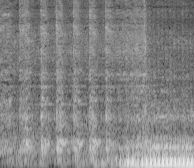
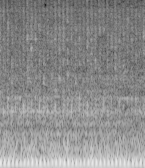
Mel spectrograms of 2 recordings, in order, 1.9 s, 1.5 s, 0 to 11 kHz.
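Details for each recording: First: 2010 Doosan propane forklift, 3,353 hours, after turning the mixture screw: cranks about a second, catches at once and settles to a steady, even idle, where before it cranked about 30 seconds. Normal quick start. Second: 2010 Doosan propane forklift, 3,353+ hours, with surging and slow starting, vaporizer/regulator replaced; turning the regulator's mixture screw gives a low, fast, pulsing, shaky uneven idle and the engine shakes; rough running that the owner thinks is the fuel mixture.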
